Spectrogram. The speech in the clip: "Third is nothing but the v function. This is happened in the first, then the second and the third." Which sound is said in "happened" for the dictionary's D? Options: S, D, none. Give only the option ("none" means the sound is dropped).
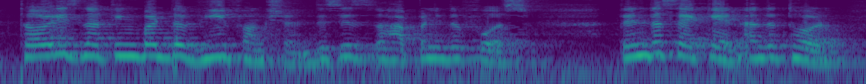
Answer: none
